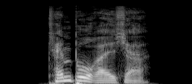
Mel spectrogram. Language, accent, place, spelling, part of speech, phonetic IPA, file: German, Germany, Berlin, temporeicher, adjective, [ˈtɛmpoˌʁaɪ̯çɐ], De-temporeicher.ogg
- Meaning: 1. comparative degree of temporeich 2. inflection of temporeich: strong/mixed nominative masculine singular 3. inflection of temporeich: strong genitive/dative feminine singular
